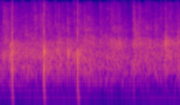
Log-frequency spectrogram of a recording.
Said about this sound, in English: Church, can we just thank God, give him a clap offering this morning?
